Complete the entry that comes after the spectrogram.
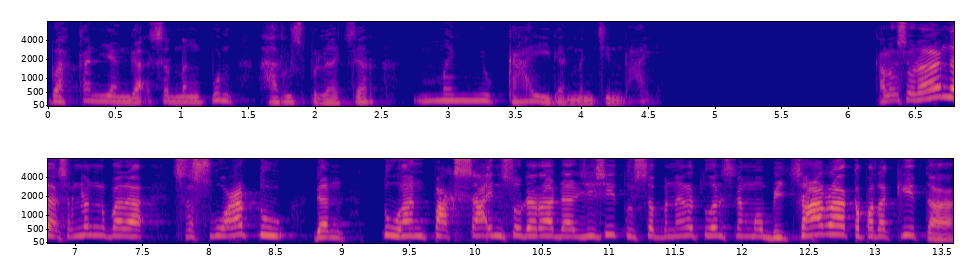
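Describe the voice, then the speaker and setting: The delivery is animated and moderately paced, captured in a very clean recording with a silent background. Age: 40s. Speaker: preacher. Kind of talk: sermon.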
